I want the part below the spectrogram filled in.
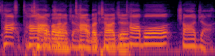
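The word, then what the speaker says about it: ターボチャージャー: Didn't you say that's how it's pronounced in Japanese? Tabochaja. That's actually how they say it, right?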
